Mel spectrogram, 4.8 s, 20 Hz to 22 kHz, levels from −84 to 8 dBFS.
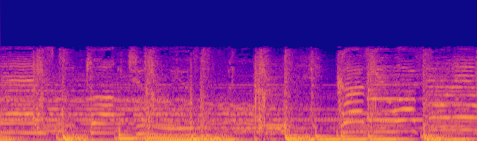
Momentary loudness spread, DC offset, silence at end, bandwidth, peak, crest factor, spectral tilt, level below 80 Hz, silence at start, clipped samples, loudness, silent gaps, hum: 3 LU; under 0.1%; 0 s; 5.8 kHz; -4 dBFS; 10 dB; -5.5 dB/octave; -20 dBFS; 0 s; under 0.1%; -16 LUFS; none; none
